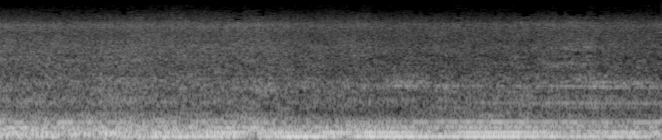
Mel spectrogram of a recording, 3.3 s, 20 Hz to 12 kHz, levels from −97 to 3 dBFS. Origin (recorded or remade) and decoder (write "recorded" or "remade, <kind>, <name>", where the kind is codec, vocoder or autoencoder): recorded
